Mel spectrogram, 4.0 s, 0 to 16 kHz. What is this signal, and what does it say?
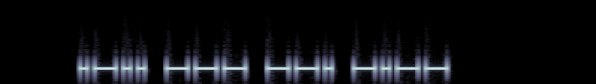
Morse code, heard as a keyed tone, about 33 wpm, 700 Hz. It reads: LOGY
